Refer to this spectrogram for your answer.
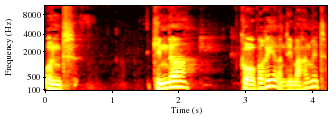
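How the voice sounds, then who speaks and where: This man talks at a very slow pace. His pitch varies in an ordinary way. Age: 60s. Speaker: parenting speaker. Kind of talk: lecture.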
